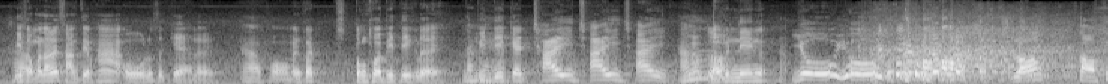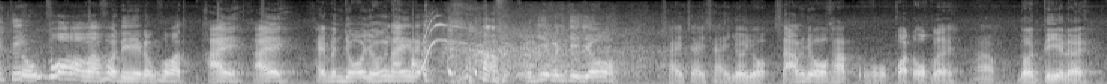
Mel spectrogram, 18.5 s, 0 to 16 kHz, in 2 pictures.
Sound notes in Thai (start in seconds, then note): 7.2 เสียงหัวเราะ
